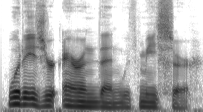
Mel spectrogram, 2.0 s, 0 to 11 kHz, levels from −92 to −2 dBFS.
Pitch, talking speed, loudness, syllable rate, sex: 105 Hz, 235 wpm, -18 LUFS, 5.1 syllables/s, male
